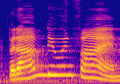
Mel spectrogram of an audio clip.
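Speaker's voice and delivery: a sweet grandma brushing off worry; grandma's sweet voice. Retold or imitated. Medium reading imitating a sweet grandma who insists she is fine. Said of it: "that's exactly how she said it".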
